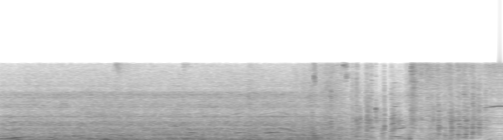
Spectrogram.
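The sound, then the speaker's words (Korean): A steam locomotive releases a loud, continuous hiss of steam that fills the whole scene, steady and broad, becoming slightly uneven and sputtering near the end. “하지만 여전히 이 증기기차를 타볼 수 있는 곳이 있다고 합니다”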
